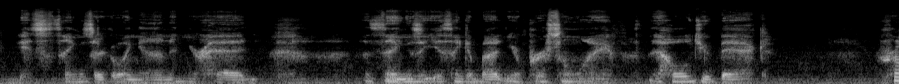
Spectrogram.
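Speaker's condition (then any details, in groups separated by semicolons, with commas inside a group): Ataxia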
